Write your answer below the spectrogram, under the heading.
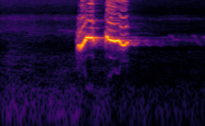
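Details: Sooty-headed bulbul lure song meant to make other males answer; a single loud whistled couplet, an upslurred note followed by a descending one, then silence.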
